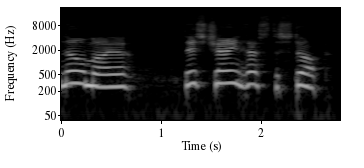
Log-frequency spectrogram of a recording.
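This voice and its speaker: A cool senior woman scientist acted by a female reader, high in pitch and measured in delivery. She lectures dryly, like a world-weary anime mentor guiding her junior. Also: fairly even intonation. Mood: weary, sad. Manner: measured, didactic, dry. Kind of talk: anime fan fiction character voice.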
